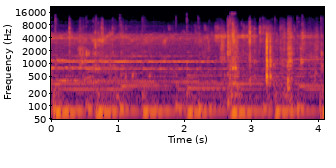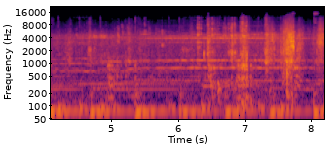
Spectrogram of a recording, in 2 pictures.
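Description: Gentle instrumental background music with sustained notes, over scattered small clicks and taps from hands wiring a small potted conifer with thin copper wire.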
